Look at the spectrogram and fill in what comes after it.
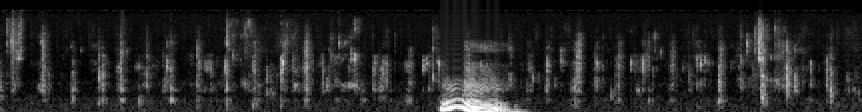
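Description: Close-up wet chewing and mouth clicks of a man eating a mouthful of chicken and rice. About halfway through there is a short, louder vocal hum that falls in pitch.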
